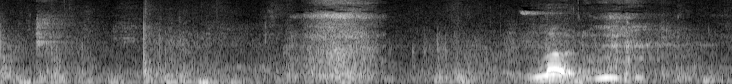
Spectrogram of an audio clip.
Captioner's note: sniffling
